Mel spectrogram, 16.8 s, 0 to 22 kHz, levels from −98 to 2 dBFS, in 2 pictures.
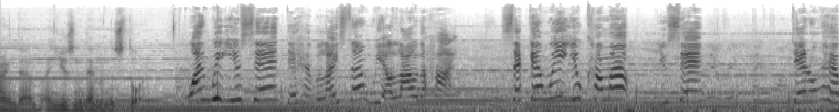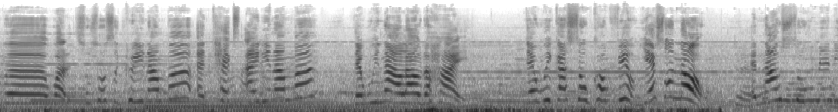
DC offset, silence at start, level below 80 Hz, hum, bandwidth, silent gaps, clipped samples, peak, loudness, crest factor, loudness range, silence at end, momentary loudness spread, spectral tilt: under 0.1%; 0 s; -30 dBFS; none; 18 kHz; none; under 0.1%; -2 dBFS; -23 LUFS; 20 dB; 3 LU; 0 s; 10 LU; -4.5 dB/octave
